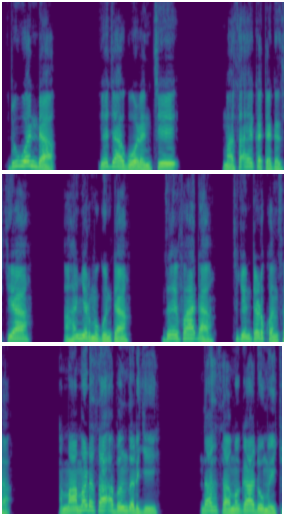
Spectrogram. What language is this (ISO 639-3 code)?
hau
